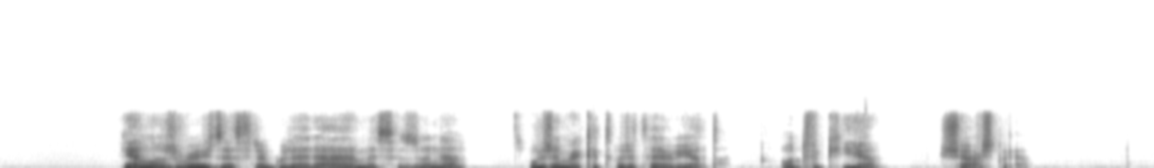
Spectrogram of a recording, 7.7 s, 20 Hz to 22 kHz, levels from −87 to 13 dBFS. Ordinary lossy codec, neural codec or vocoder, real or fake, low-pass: AAC, 48 kbps; codec, 16 kHz, 1 kbps, FunCodec, trained on LibriTTS, 50 frames a second; fake; 7.2 kHz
